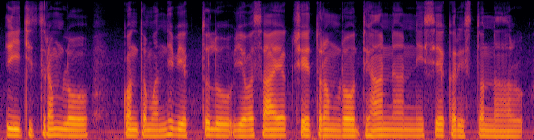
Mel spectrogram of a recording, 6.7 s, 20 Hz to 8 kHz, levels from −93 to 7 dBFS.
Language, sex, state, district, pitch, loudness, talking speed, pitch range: Telugu, male, Telangana, Hyderabad, 120 Hz, -16 LUFS, 70 wpm, 115-125 Hz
